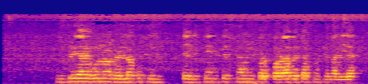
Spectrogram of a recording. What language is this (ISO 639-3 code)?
spa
